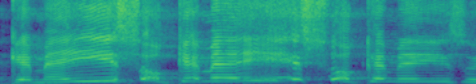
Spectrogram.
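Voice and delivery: high, loud, desperate cry of what did you do to me; woman yelling at the guard, beside herself; frantic shouting. Retold or imitated. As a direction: shriek it over and over like she's losing her mind. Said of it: "Y me gritaba a mí".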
